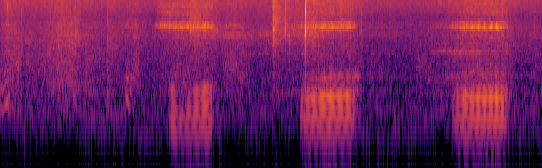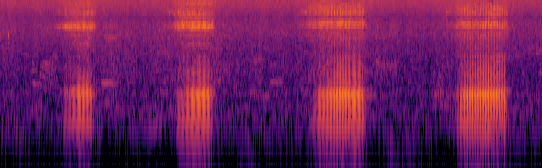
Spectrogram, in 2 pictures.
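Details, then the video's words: A pet French Bulldog snores very loudly in rough, rattling bursts about every two seconds. "french bulldog snoring"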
